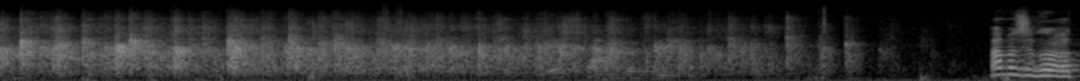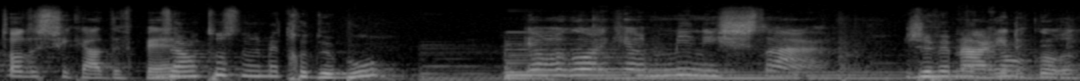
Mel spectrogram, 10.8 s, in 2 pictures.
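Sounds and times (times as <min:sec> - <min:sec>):
church congregation clapping: 0:00.0 - 0:04.7
speech: 0:05.0 - 0:10.7.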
